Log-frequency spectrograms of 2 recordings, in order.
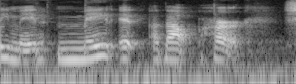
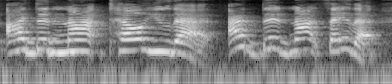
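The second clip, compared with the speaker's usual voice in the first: heated denial; 8 semitones higher, 5 dB louder than usual. Retold or imitated. Denying to her friend that she said it, heated. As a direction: push back hard, each word firm.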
